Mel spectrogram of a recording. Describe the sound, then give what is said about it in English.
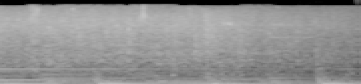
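Latkes pan fry in a hot pan of oil, sizzling steadily, a continuous crackling hiss with a low hum underneath and faint periodic thumps about every half second. “And I can hear that great sizzle, which is like the best sound of Hanukkah.”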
